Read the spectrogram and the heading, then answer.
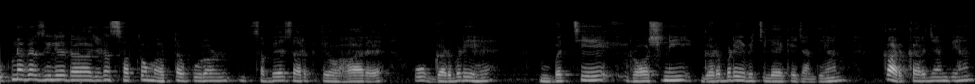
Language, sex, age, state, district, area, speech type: Punjabi, male, 45-60, Punjab, Rupnagar, rural, spontaneous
